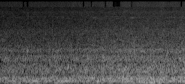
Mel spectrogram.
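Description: A fast, gushing stream current rushing over rocks, a dense, steady broadband roar of water that stays constant and close throughout with no voices.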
